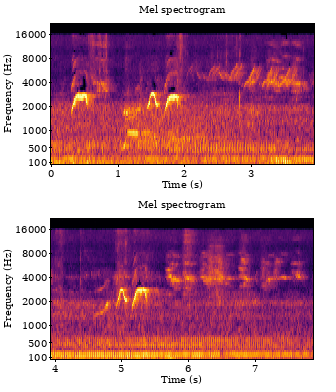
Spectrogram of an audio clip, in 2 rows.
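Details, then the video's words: Loose cockatiel found on a rooftop in 2023, likely escaped, in an area where the species is not usually seen, giving a few upslurred-then-falling whistled calls among other faint chirps and steady low hum. "Cacatúa ninfa"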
